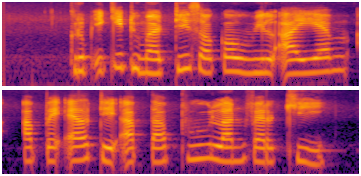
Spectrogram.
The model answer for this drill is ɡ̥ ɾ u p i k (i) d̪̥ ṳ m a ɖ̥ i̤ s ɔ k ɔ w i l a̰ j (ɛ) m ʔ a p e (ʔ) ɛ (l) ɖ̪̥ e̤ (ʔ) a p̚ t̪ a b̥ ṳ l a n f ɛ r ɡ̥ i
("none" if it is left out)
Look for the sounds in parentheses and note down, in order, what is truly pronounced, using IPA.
i, ɛ, ʔ, l, ʔ

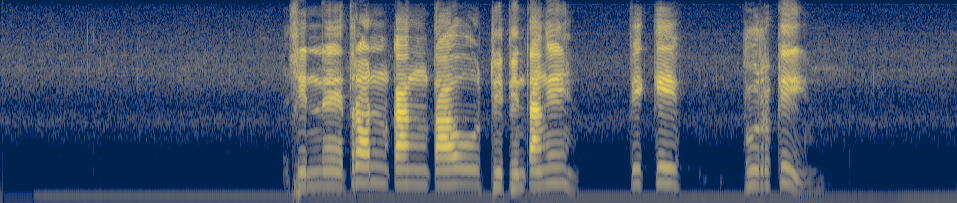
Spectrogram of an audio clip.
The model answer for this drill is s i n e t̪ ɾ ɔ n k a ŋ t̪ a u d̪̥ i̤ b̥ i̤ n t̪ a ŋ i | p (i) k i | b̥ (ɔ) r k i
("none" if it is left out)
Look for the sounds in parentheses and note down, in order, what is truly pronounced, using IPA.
i, u

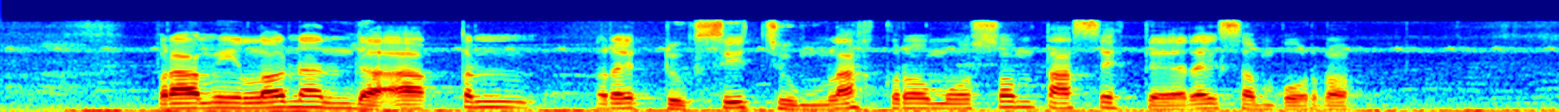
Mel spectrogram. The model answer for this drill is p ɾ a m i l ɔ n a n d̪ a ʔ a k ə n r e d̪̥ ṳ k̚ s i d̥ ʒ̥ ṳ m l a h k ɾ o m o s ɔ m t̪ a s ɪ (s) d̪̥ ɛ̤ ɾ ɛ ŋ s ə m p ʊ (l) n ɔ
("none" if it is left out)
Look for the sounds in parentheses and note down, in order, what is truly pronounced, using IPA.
h, r

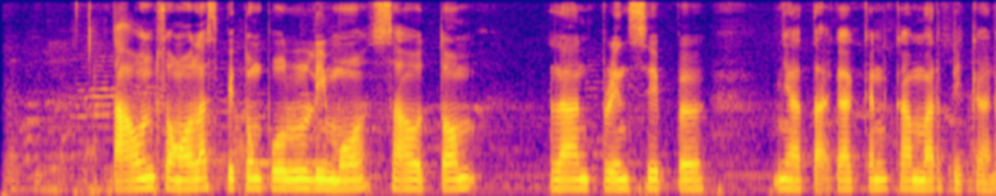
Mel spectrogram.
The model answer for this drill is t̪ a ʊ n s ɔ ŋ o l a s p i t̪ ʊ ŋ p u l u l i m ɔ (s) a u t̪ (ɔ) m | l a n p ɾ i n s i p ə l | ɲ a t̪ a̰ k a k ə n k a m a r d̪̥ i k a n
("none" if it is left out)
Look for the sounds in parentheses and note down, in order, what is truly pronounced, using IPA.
s, ɔ

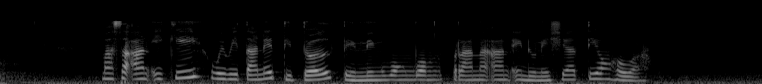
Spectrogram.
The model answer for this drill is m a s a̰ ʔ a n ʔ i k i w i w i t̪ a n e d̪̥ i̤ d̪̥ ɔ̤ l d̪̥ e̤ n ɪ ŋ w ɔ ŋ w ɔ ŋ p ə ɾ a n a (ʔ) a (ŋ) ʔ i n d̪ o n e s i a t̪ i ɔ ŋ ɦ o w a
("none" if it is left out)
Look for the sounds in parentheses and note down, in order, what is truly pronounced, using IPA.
ʔ, n

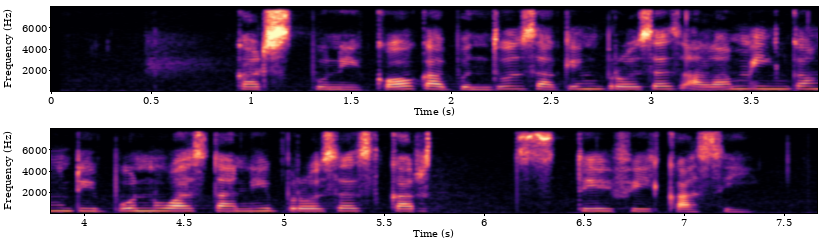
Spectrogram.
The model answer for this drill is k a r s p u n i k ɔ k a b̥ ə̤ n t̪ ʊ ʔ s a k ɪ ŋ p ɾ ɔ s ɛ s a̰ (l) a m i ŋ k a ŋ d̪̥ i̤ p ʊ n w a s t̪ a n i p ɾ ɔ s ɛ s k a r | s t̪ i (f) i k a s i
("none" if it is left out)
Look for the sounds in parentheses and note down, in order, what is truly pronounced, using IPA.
l, f

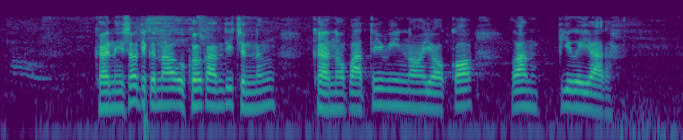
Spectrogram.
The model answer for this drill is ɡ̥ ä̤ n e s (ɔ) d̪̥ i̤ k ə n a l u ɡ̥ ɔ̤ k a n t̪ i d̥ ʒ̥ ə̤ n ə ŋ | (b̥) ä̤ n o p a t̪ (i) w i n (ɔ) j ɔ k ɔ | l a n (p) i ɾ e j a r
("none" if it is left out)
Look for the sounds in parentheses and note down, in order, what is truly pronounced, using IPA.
ɔ, ɡ̥, i, ɔ, p

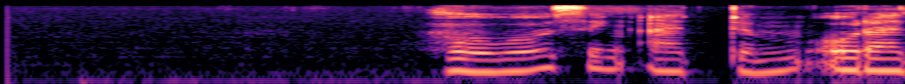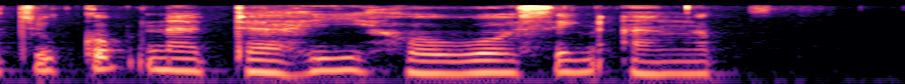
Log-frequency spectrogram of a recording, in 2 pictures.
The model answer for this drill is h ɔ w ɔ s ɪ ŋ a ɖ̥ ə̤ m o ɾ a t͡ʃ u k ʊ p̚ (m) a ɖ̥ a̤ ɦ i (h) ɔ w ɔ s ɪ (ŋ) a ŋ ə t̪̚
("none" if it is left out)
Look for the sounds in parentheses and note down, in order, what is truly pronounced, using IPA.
n, h, ŋ

